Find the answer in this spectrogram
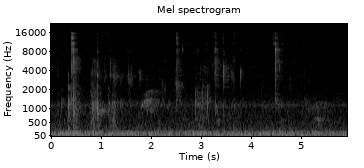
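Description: Faint, close-up mouth sounds of eating a bone-in chicken wing: chewing with scattered wet clicks and lip smacks.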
